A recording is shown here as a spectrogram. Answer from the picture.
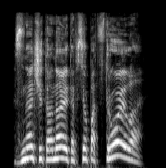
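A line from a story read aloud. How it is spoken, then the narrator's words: Near shouting. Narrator (Russian): Принц почти кричал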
